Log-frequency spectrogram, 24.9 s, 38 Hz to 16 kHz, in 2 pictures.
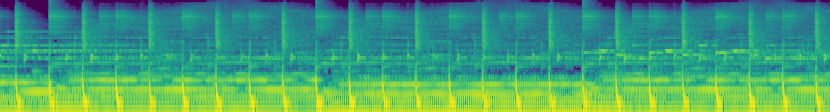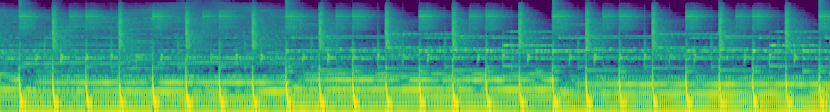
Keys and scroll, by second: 21.8 shift+a, 24.0-24.9 typing.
